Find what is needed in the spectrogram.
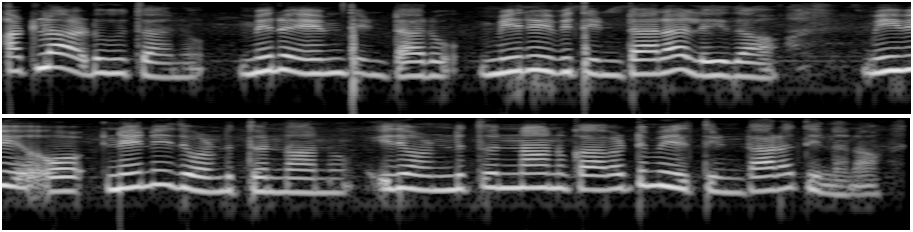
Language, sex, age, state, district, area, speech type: Telugu, female, 18-30, Telangana, Yadadri Bhuvanagiri, urban, spontaneous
